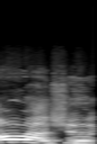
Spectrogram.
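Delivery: put-on sugary Southern accent. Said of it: "I used my sweet Southern accent".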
